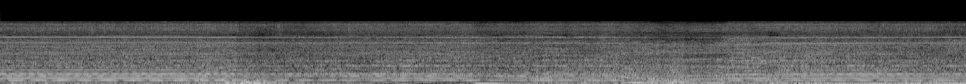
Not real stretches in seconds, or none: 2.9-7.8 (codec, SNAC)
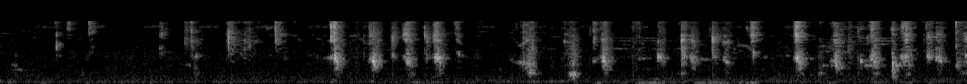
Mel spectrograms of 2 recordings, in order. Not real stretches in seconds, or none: none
